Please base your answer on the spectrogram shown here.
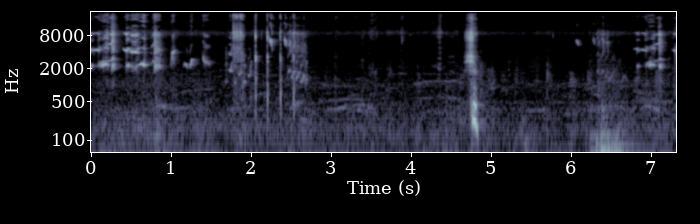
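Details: Oriental magpie-robin of the Priangan type, described as clever and obedient, giving bright high chirps and quick descending whistled notes in short bursts, then a sharp sweeping note, with pauses between phrases and a brief low thump near the end.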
